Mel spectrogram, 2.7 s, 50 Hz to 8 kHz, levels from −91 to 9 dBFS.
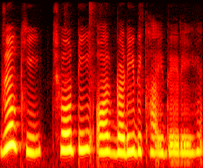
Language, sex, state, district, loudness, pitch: Hindi, female, Uttar Pradesh, Varanasi, -17 LUFS, 250 Hz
